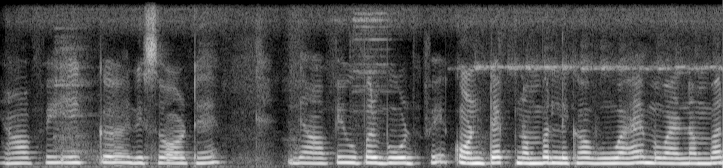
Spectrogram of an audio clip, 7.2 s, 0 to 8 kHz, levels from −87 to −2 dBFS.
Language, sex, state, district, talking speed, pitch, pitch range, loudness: Hindi, female, Uttar Pradesh, Hamirpur, 155 wpm, 255 Hz, 250-270 Hz, -14 LUFS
